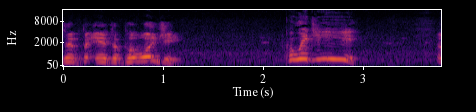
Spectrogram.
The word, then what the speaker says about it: Pukwudgie: It's a Pawudgie. Pawidgee. A Pawudgie. Okay. Well, The that's K is silent. the K is silent.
